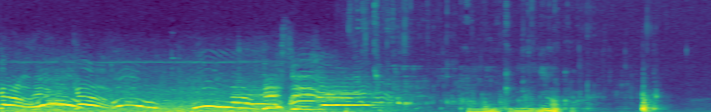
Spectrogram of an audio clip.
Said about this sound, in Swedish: Nu häller jag upp det här kaffet.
